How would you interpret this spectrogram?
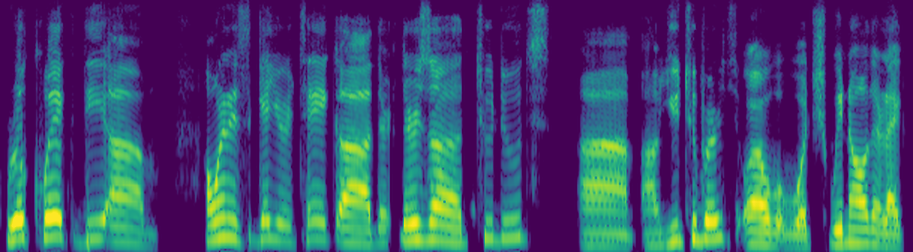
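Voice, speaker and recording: Guy chatting on a talk show, voice a bit high, halting and hesitant, dull lo-fi mic sound. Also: clear, resonant tone, no echo. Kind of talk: casual chat.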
